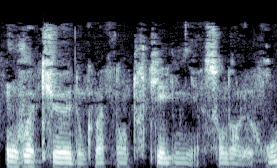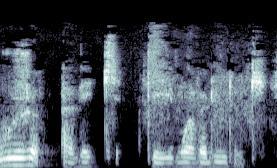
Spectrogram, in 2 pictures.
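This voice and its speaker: A young man giving a casual, hesitant commentary with many pauses and fillers. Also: fairly low pitch, vocal fry, a little mellow, a little hiss or hum, rough recording. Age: young adult. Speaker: finance vlogger. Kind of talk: casual screen-share commentary.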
